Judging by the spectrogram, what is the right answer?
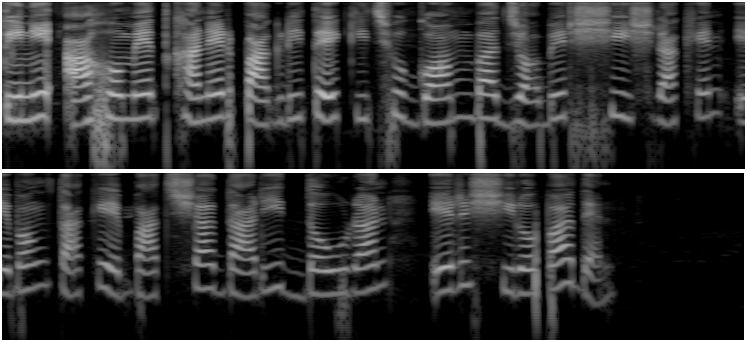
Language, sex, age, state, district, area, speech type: Bengali, female, 18-30, West Bengal, Uttar Dinajpur, urban, read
